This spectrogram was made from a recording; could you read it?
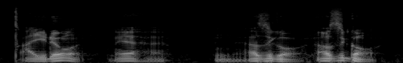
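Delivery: very low, very quiet, casual voice.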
